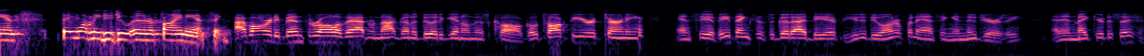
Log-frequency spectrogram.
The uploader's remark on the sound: 11-10-2014 Q&A Call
